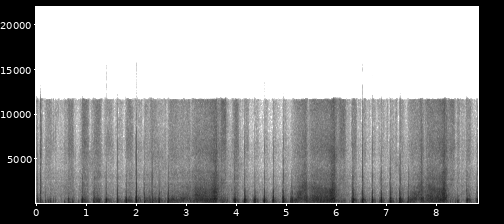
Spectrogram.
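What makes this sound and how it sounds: Fingertips of both hands tap and scratch the front edge and top of a dark, flat plastic surface. About 30 short, dry, clicky taps come in quick runs, broken by stretches of scratchy rubbing. The sound is mostly midrange with little low end, and each tap dies away almost instantly.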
